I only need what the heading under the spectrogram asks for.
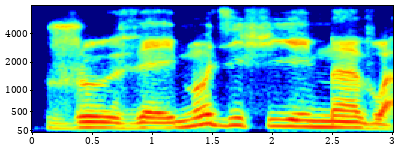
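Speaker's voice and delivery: slow, unhurried. Modelling a french phrase for the other person to repeat: said slowly. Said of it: "So say to me slowly".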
